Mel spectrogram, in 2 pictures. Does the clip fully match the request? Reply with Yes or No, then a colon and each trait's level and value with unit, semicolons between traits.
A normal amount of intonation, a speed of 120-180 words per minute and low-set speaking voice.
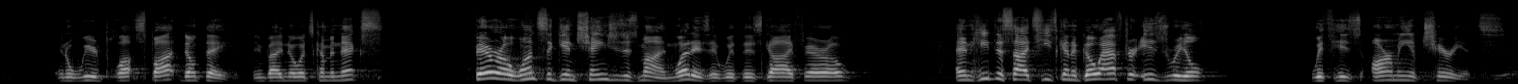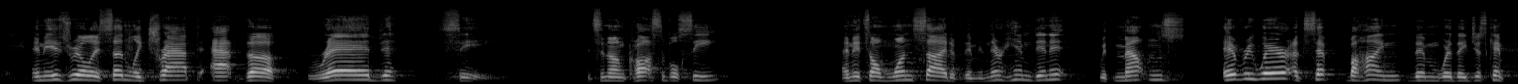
No: average, 4.3 semitones; average, 145 wpm; high, 195 Hz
